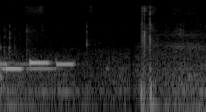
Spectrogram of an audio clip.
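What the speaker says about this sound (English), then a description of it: "No, Facebook notifications." Facebook notification alerts on a phone: a quick run of three or four short electronic beeps, followed after a brief gap by a soft click and low background murmur, quiet and nearby.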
